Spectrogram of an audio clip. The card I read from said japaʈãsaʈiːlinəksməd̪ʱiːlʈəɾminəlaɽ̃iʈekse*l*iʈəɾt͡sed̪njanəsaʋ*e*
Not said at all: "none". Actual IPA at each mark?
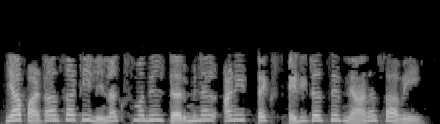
ɽ, e

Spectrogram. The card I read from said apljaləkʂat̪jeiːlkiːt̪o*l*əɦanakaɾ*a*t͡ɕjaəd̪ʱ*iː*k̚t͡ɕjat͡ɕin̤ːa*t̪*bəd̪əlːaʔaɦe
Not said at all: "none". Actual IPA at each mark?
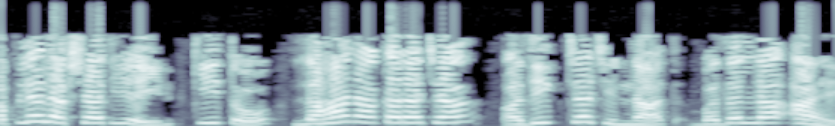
l, a, i, t̪

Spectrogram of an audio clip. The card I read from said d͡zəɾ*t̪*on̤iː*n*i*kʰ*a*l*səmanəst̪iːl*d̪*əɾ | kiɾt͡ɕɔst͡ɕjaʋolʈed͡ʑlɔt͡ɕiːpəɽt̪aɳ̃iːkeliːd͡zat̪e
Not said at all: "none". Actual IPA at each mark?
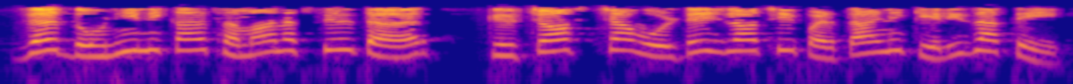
d̪, n, k, l, t̪

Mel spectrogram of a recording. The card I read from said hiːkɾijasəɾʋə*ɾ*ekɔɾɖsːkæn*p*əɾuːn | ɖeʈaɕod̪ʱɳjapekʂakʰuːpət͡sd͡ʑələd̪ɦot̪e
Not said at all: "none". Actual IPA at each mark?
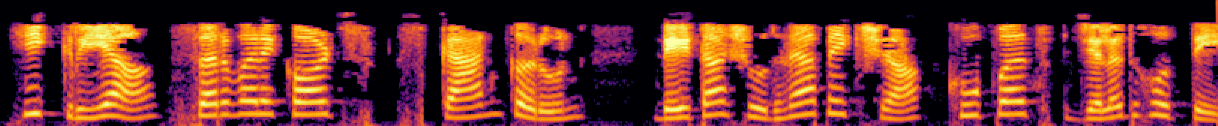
ɾ, k

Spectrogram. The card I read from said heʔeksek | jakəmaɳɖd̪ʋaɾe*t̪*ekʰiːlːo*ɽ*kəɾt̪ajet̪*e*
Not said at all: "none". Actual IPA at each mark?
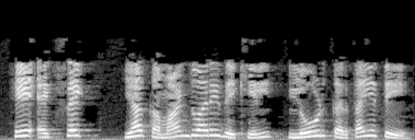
d̪, ɽ, e

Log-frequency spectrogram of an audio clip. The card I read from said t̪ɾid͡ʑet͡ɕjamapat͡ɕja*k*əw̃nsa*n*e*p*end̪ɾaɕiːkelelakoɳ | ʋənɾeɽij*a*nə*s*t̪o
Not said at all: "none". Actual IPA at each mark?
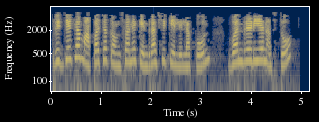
k, n, k, e, s

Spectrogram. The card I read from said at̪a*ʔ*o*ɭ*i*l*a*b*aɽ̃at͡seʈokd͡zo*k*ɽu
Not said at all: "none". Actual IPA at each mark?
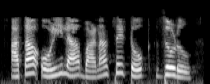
ʔ, ɭ, l, b, none

